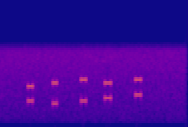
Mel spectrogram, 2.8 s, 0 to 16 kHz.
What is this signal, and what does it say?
DTMF, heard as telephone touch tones, dialled by hand, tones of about 90 ms. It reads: 4268#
